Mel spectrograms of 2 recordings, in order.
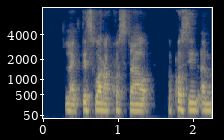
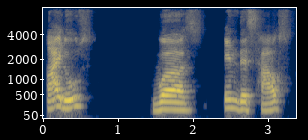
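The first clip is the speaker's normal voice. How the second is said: slowly, word by word, loud on idols; slow, careful reading; 3 dB louder, much slower than usual. Shown as a demonstration. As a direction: spell out the translation slowly for the students. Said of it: "Many idols was in this house".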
